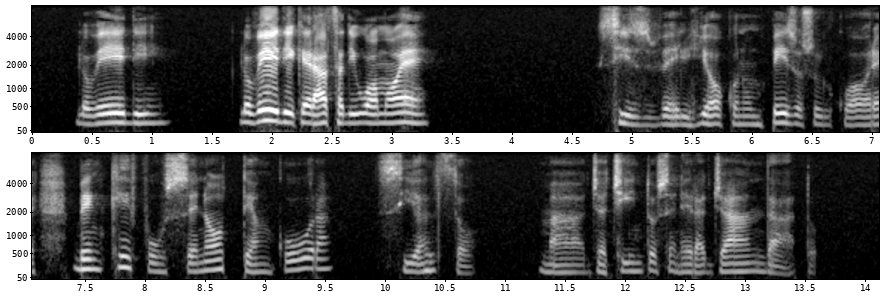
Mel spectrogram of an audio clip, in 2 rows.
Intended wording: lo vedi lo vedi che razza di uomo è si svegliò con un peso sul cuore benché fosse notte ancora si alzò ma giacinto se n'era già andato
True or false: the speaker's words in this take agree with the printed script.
true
